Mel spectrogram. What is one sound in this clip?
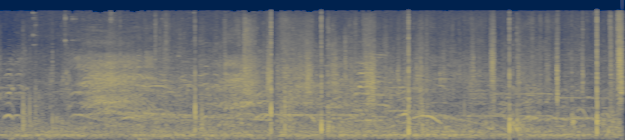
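A tennis ball is struck sharply by a racket.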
